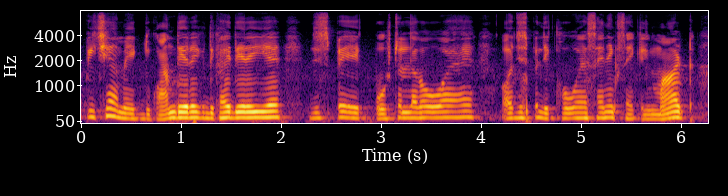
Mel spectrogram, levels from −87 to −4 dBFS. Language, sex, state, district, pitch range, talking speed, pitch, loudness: Hindi, male, Uttar Pradesh, Shamli, 135-155 Hz, 230 wpm, 145 Hz, -17 LUFS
